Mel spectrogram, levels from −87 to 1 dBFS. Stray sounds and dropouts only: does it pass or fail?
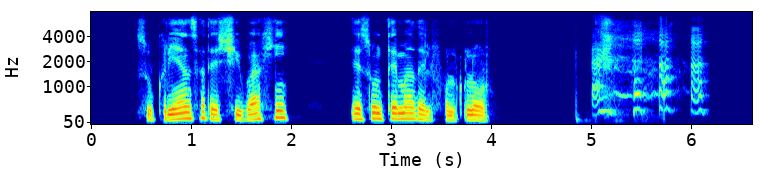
fail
